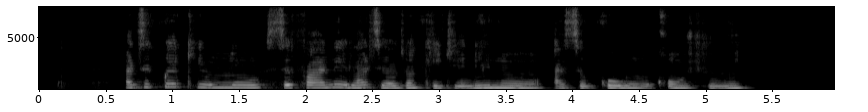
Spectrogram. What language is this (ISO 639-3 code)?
yor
